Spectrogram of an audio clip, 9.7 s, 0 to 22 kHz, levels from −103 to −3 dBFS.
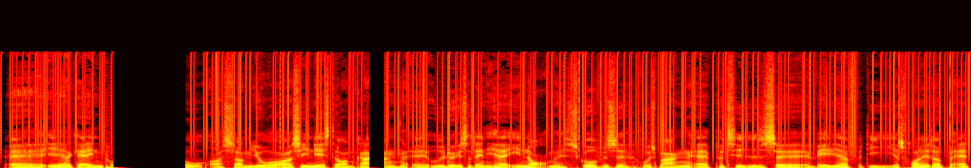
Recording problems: crackle, like an old record; noticeable; 15 dB below the speech
audio cutting out; at 1 s for 0.5 s and at 3.5 s

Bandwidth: 15 kHz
